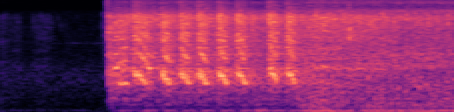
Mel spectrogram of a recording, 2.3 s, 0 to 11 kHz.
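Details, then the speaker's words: 1989 Honda CBR1000F abandoned over 10 years, first start with carbs fed from a funnel tank: brief crank, catches at once and settles into an even steady idle, sounds factory-fresh; normal engine start. "Oh my gosh. It sounds like it came out of the factory. Wow."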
